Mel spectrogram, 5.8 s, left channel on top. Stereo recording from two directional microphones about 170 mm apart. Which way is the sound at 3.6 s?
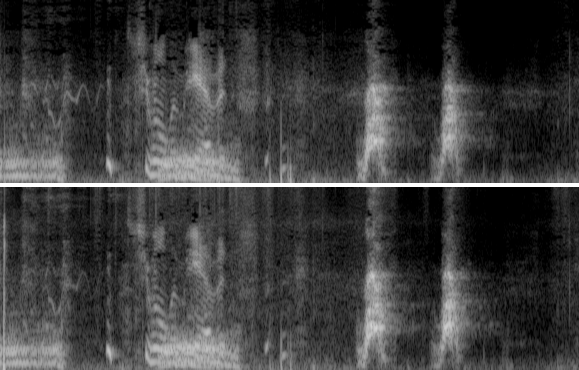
15° right (ahead or behind).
